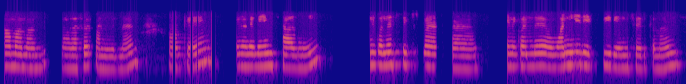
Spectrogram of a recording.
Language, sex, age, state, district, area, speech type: Tamil, female, 18-30, Tamil Nadu, Ranipet, urban, conversation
